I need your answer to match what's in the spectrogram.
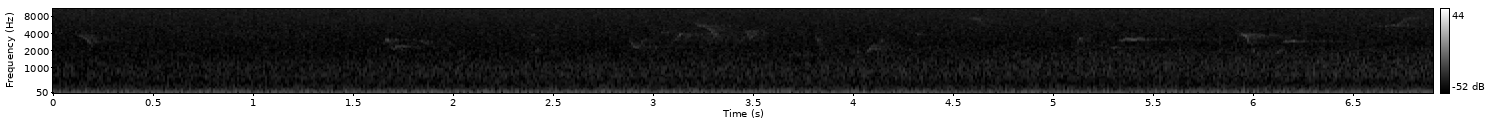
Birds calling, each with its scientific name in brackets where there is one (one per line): Gray Catbird (Dumetella carolinensis)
